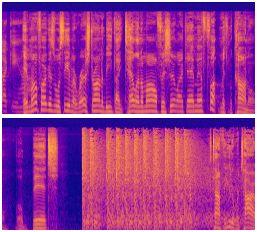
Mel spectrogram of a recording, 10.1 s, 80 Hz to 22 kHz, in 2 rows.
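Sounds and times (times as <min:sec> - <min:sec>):
speech: 0:00.0 - 0:06.2, 0:09.3 - 0:10.1
rapid gunfire: 0:06.6 - 0:10.1.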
